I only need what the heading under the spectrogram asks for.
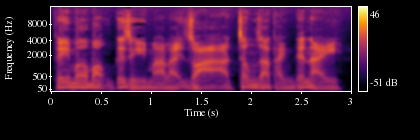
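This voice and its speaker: A man voicing a gruff middle-aged village husband, who talks curtly and coarsely. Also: very deep voice, animated, a little fast, dry recording, studio quality, voice pushed down. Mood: gruff, dismissive. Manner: curt, dismissive and coarse.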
